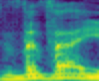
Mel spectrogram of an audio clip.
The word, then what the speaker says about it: Vevey: you found Andrews in I don't know how to pronounce the survey invades I know it's in Switzerland it says so on the screen it's Vevey in Switzerland um Andrew what would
